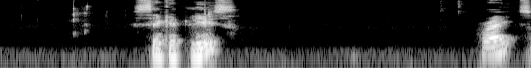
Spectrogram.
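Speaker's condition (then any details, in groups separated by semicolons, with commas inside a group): No condition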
